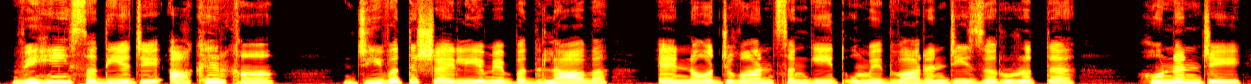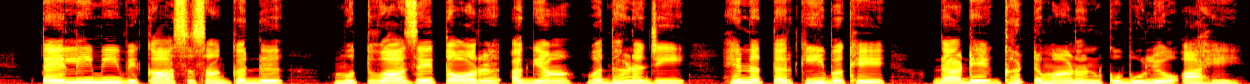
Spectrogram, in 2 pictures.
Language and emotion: Sindhi, neutral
